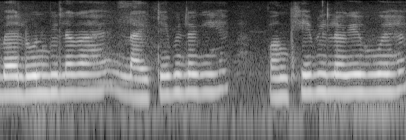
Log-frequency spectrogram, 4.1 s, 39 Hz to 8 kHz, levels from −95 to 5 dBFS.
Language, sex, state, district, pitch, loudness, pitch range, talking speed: Hindi, female, Uttar Pradesh, Muzaffarnagar, 235 Hz, -15 LUFS, 225-240 Hz, 190 wpm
